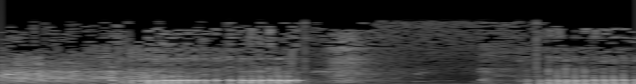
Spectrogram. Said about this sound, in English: Who's that snoring? That's Sleeping Beauty.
